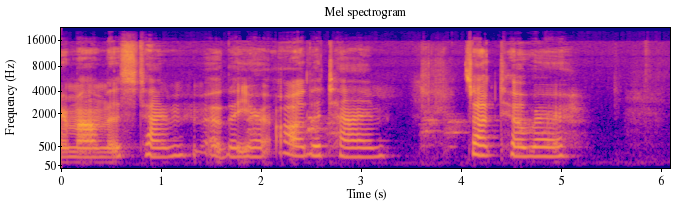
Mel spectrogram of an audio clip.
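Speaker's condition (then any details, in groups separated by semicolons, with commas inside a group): Cerebral palsy, mild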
